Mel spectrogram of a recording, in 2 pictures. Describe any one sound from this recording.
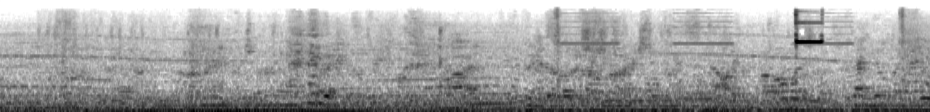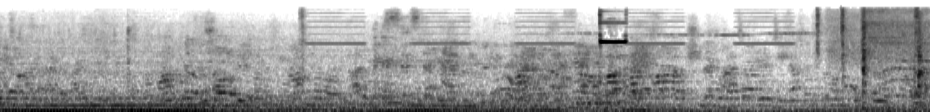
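A bus engine hums and rumbles steadily as the bus drives.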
